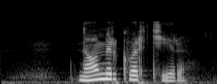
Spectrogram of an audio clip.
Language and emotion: Russian, neutral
